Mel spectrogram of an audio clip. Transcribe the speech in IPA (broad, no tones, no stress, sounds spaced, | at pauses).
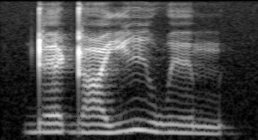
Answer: ɖ ɛ ɖ ɑ j i w ɪ m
